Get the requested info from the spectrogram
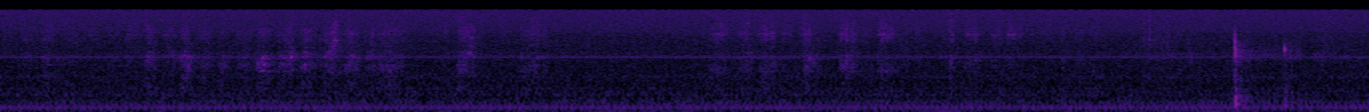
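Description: Faint scratching and rustling as small cardstock pieces and a plastic glue bottle are handled, over a steady low hum, with one sharp tap about six seconds in.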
